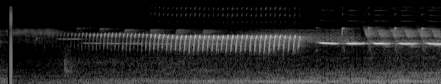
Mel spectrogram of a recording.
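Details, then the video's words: Canary song building from quiet into a long rapid rolling trill that grows louder for about two seconds, followed by a pure steady whistle and short high notes. "PANCINGAN KENARI GACOR bikin NYAUT ikut BUNYI NGEROL | CUIT CUIT | CANARY SINGING"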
